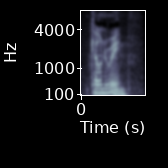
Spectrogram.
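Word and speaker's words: Kel'no'reem: Now, according to the transcript, that's spelled Kel, K-E-L, apostrophe no, apostrophe R-E-E-M. – Kel Nareem. It'll do.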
